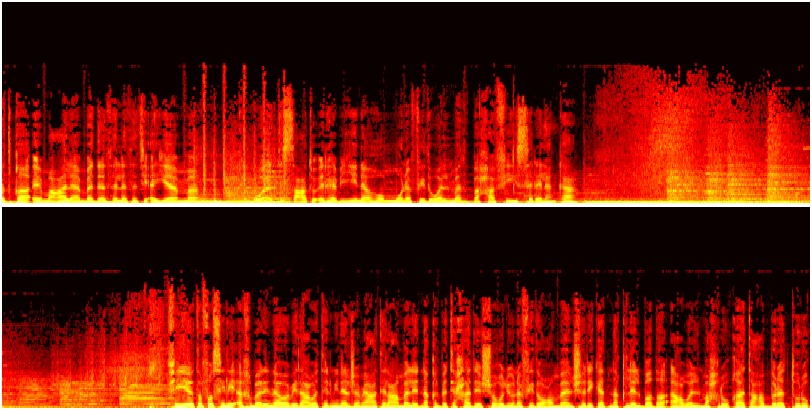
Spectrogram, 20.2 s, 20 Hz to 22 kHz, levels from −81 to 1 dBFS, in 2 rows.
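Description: Nothing stood out on listening; no audible problem turned up anywhere in the recording.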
